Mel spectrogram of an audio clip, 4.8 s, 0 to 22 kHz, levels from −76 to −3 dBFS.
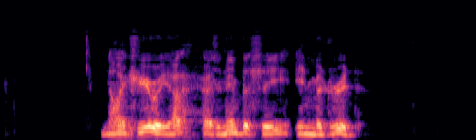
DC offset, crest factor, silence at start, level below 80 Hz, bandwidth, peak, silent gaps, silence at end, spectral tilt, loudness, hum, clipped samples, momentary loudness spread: under 0.1%; 18 dB; 1 s; -62 dBFS; 7.6 kHz; 0 dBFS; none; 1.2 s; -7.5 dB/octave; -17 LUFS; none; under 0.1%; 10 LU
